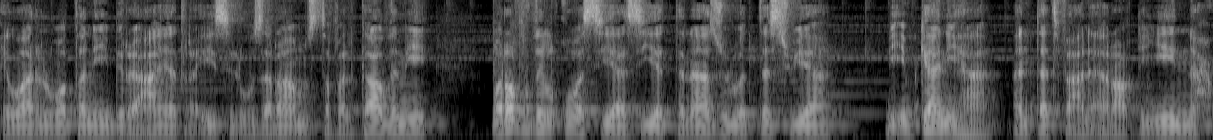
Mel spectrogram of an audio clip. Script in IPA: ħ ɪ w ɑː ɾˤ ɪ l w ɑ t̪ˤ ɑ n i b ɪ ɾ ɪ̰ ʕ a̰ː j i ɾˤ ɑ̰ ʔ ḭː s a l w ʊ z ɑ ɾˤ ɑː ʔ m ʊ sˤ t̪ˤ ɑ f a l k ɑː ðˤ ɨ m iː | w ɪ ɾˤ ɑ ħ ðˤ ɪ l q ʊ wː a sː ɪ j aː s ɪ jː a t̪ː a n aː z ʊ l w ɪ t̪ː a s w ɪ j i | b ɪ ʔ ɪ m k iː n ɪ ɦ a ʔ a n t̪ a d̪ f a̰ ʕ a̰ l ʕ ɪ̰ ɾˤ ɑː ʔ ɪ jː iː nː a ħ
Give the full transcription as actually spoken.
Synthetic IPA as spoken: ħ ɪ w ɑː ɾˤ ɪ l w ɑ t̪ˤ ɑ n i b ɪ ɾ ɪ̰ ʕ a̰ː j a ɾˤ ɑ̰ ʔ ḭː s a l w ʊ z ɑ ɾˤ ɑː ʔ m ʊ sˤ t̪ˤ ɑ f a l k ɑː ðˤ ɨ m i | w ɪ ɾˤ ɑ f ðˤ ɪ l q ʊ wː a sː ɪ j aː s ɪ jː a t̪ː a n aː z ʊ l w ɪ t̪ː a s w ɪ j a | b ɪ ʔ ɪ m k aː n ɪ ɦ a ʔ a n t̪ a d̪ f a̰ ʕ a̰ l ʕ ɪ̰ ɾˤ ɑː q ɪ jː iː nː a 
